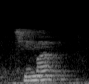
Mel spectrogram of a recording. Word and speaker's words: Cima: And 6 miles north, probably I'm going to butcher this name, C-I-M-A, Chima? Chima, California.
